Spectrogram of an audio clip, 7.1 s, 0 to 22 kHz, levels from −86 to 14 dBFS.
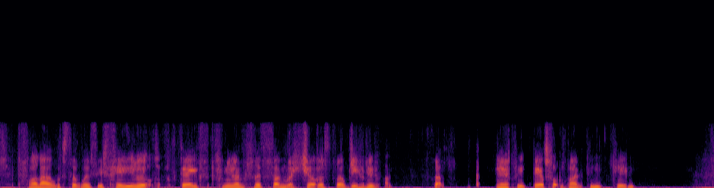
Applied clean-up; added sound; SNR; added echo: neural diffusion model UNIVERSE++.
